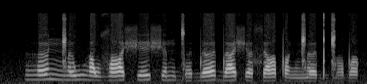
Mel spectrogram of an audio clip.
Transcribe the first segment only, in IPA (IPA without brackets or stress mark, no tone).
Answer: ɦ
